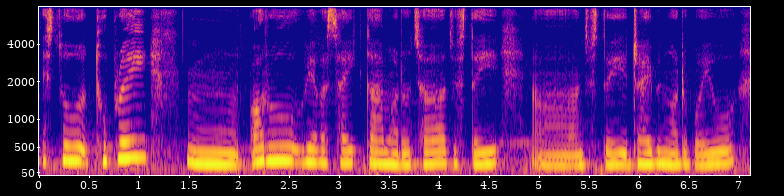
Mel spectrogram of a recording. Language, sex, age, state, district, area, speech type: Nepali, female, 18-30, West Bengal, Darjeeling, rural, spontaneous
